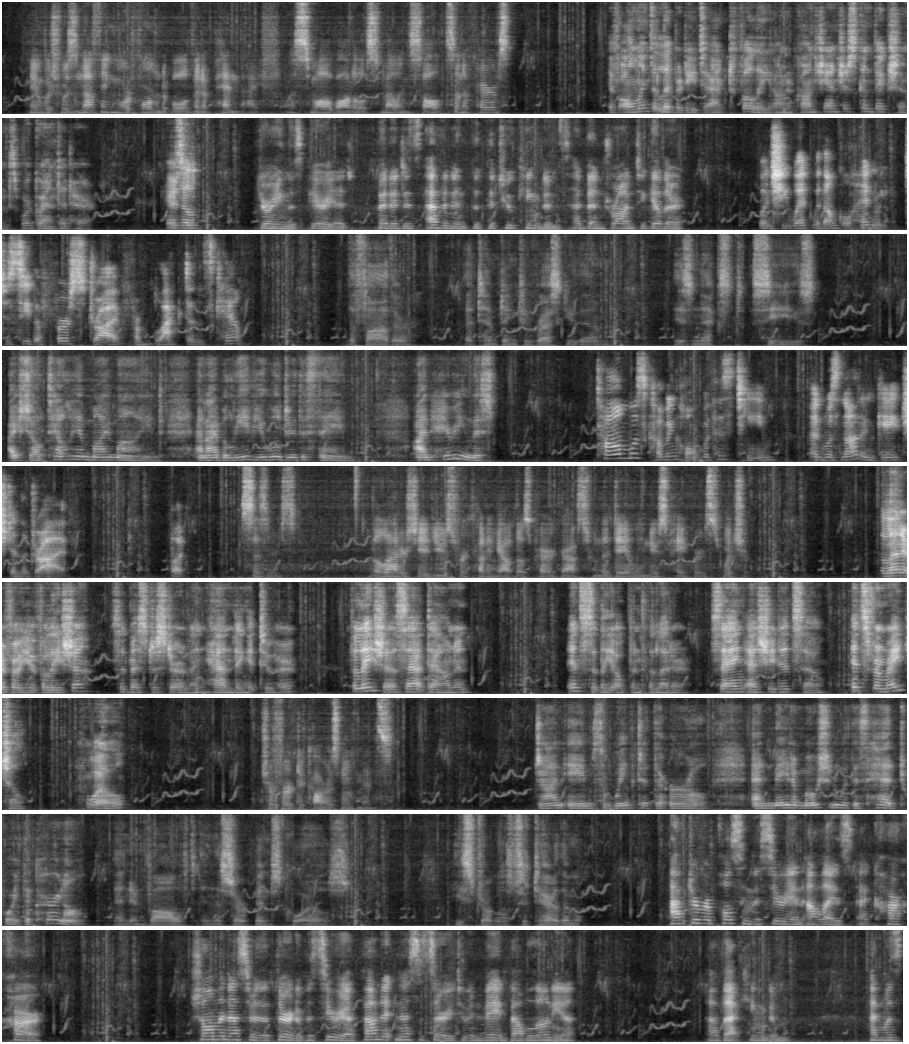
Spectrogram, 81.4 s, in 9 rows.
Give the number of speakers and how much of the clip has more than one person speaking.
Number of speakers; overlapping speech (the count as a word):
six, no overlap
